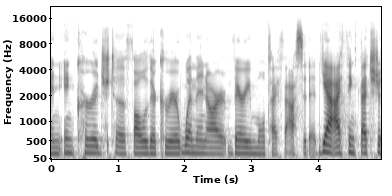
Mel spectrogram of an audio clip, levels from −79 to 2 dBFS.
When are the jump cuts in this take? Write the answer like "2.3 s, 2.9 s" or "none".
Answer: 2.0 s, 4.0 s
